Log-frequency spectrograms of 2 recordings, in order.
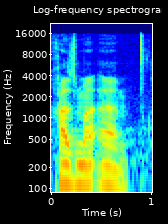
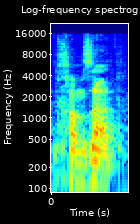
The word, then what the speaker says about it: Khamzat: that his golden boy or his guy in Khazma, you said it right. You said Khamzat? It right. Khamzat.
